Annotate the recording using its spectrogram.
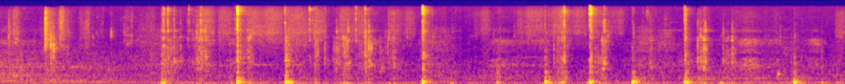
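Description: Wide brush spreading acrylic paint across a gel printing plate in quick strokes: scratchy brushing with irregular sharp clicks and taps as the brush strikes the plate, starting about half a second in.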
